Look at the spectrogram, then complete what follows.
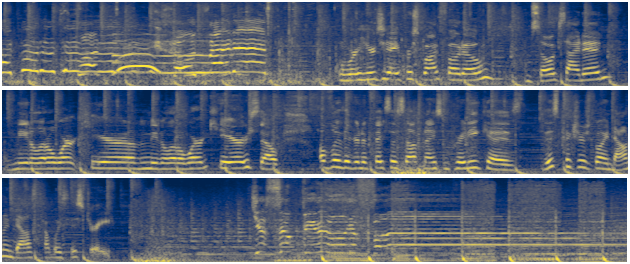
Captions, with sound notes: - Squad photo time! (cheering) - So excited! - We're here today for squad photo. I'm so excited. I need a little work here, need a little work here. So hopefully they're going to fix us up nice and pretty because this picture is going down in Dallas Cowboy history. (dramatic music)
